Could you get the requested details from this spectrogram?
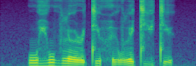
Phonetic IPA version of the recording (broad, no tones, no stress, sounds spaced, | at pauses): w e̤ w ṳ l ɵ ɹ tʲ u h ɨ w l ɨ tʲ e̤ tʲ ɨ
